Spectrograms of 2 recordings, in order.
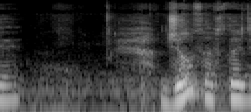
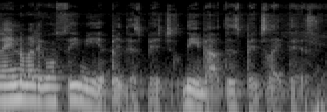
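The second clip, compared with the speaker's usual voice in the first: hushed mutter; 7 dB quieter than usual. Retold or imitated. Sneaking out of the bathroom.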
